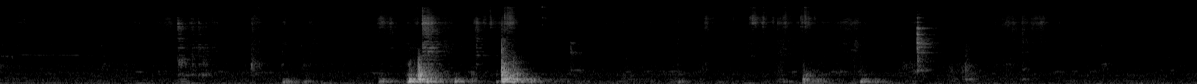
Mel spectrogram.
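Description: Metal kitchen clatter: a pastry brush clinking and knocking against a small steel bowl of melted ghee and an aluminium baking pan while phyllo layers are buttered. Two louder knocks come about four and five seconds in, with lighter clinks scattered around them.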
